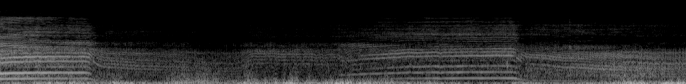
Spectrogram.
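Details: ACME Condor 4WD nitro RC buggy on its maiden run after a rebuild, engine not very hot and low on fuel: the tiny engine screams up and sags back unevenly, burbling and slow to clean out, still smoking. The mixture is still too rich, though better than before.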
